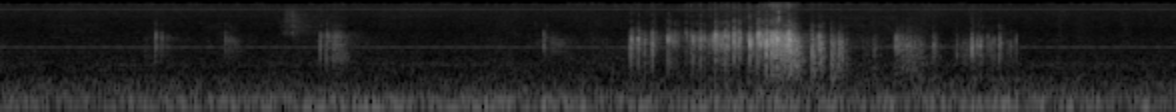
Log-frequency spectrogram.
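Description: Snooker balls click softly as they are set down on the table.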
